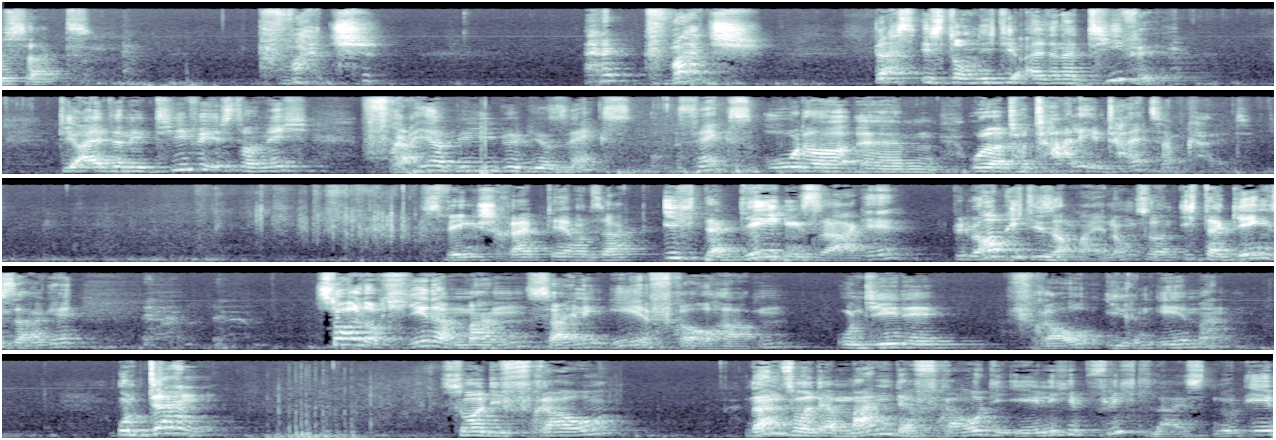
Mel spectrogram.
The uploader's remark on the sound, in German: Podcast-Mix aus der Goldgräberzeit des churchbrunch im Theater NN (2004-2010). Live gehalten auf Kanzeln und Bühnen, in Kirchen, Kneipen und Locations in Hamburg und anderswo.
